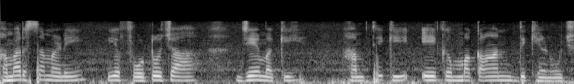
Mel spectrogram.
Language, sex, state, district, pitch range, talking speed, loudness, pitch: Garhwali, female, Uttarakhand, Tehri Garhwal, 175-190 Hz, 135 wpm, -14 LUFS, 185 Hz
